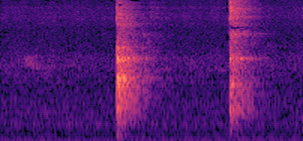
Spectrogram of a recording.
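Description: Two sharp, short eating sounds from someone eating papaya salad by hand, about three quarters of a second apart.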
